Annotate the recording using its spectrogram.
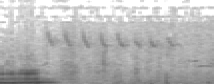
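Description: A grizzly bear giving a long, steady moaning call that ends about half a second in, followed by a series of faint, high chirps.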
